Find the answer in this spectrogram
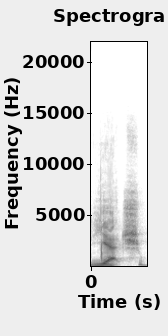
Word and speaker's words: Giertz: site of her designs and products is called yet ye T C which is funny because that's how you pronounce her last name which is spelled g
